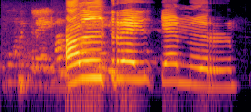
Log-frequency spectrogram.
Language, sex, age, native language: Icelandic, female, 10, Polish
